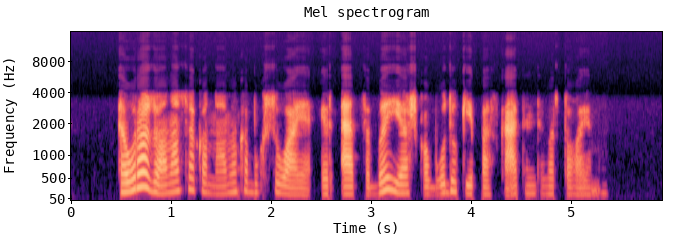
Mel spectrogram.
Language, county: Lithuanian, Šiauliai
